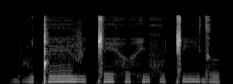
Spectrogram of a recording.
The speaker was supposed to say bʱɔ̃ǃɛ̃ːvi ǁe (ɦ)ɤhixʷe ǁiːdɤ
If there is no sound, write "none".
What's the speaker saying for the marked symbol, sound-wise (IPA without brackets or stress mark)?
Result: h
